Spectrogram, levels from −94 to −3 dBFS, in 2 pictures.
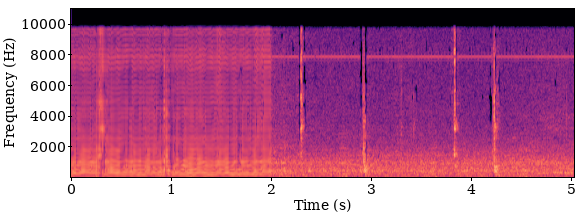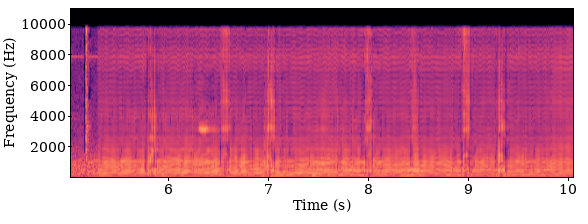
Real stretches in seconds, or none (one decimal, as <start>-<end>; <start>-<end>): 2.0-5.3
